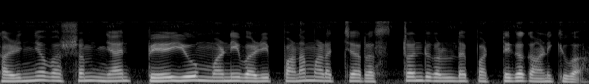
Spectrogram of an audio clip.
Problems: background sounds at intervals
